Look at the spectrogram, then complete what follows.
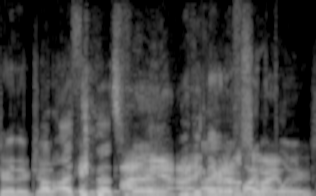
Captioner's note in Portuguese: risos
